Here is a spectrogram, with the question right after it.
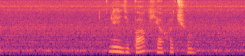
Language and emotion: Russian, neutral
